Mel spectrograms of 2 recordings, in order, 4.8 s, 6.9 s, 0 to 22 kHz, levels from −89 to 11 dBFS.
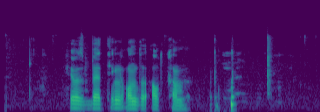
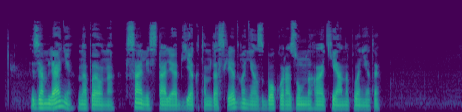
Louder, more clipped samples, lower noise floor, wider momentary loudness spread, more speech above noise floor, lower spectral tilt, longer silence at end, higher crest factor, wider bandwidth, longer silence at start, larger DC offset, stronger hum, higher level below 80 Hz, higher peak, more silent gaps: about the same, -29 LUFS vs -27 LUFS; neither; about the same, -71 dBFS vs -71 dBFS; first, 17 LU vs 9 LU; about the same, 43 dB vs 45 dB; first, -7 dB/octave vs -5 dB/octave; second, 0.75 s vs 1.25 s; about the same, 22 dB vs 24 dB; second, 7.4 kHz vs 11.5 kHz; first, 1.05 s vs 0.5 s; neither; neither; second, -62 dBFS vs -54 dBFS; second, -10 dBFS vs -4 dBFS; neither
